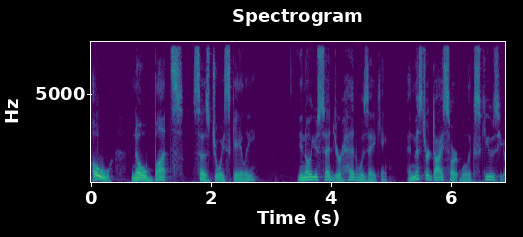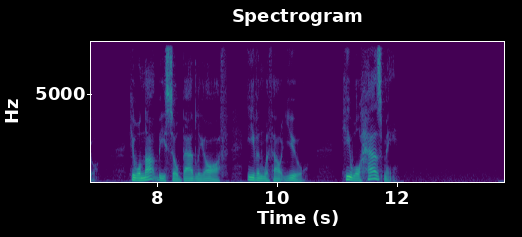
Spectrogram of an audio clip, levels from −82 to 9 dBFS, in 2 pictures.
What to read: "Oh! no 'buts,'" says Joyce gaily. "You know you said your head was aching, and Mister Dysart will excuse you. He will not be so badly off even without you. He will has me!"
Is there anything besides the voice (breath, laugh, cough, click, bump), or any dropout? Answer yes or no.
no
